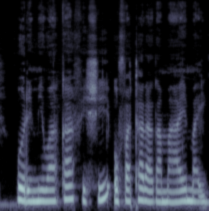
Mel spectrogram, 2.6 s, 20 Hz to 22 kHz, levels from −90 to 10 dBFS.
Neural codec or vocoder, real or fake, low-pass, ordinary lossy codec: vocoder, 44.1 kHz, 128 mel bands every 512 samples, BigVGAN v2; fake; none; none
